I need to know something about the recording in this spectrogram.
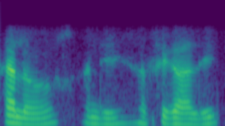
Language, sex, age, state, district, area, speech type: Punjabi, male, 30-45, Punjab, Kapurthala, rural, conversation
